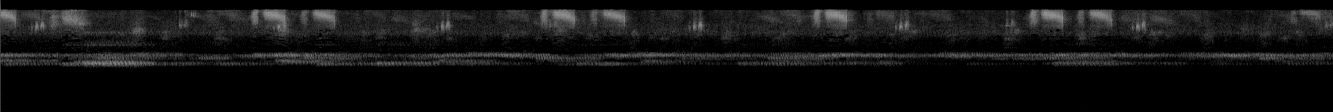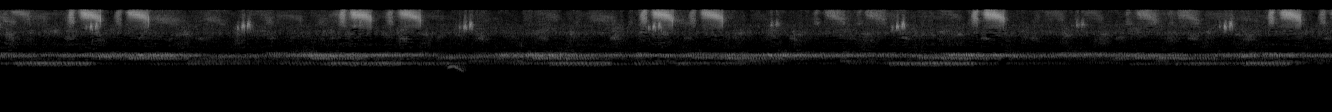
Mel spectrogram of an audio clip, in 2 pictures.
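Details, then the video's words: Night-time crickets in spring around a cottage: a dense, unbroken high trill, overlapping callers shifting slightly in pitch, punctuated by rapid bright pulses roughly four times a second throughout. "Cricket Sounds"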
